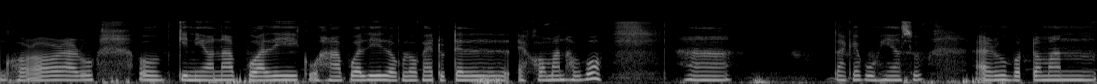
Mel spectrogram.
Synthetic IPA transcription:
ɡʱɔɹɔɹaɹu | kiniɔnapʊalikṵɦãpʊalilɔɡlɔɡajtutɛlɛxʰɔmanɦobɔ | hã | takɛpuɦiasʊ̃a̰ɹubɔtɔman

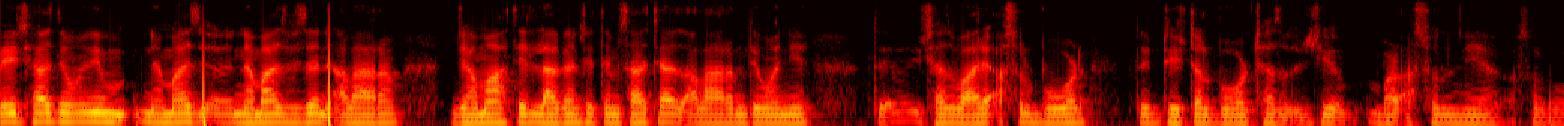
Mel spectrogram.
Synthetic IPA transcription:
bet͡ʃʰaːzd̪iʋɐninɐmaːznɐmaːzʋizɐnʔɐ̰laːɾɐmd͡ʒɐmaːt̪ʰilʲlɐɡɐnt͡ʃʰit̪imsaːt̪t͡ʃʲʰaːzɐlaːɾɐmd̪iʋɐnji | t̪ɨt͡ʃʲʰaːzʋaːɾʲeʔɐsulboːɖ | t̪ɨɖid͡ʒiʈɐlboːɖt͡ʃʰazt͡ʃʰibɐɽɐ̰sulnijɐɡɐsulboːɖ

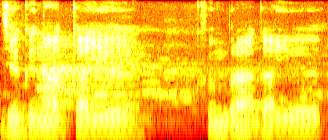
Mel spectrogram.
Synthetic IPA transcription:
d͡ʒəɡənat̚ɡajə | kʰɯmbɾaɡajə

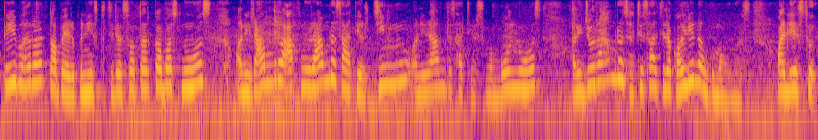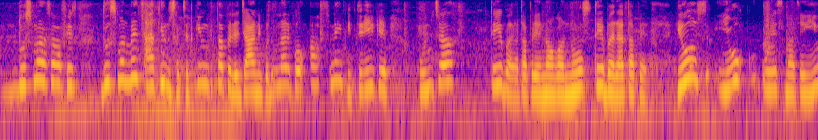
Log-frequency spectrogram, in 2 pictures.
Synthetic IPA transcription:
t̪ejbʱʌeɾʌt̪ʌpaĩɾupʌniest̪o̥t̪iɾʌsʌt̪ʌrkʌbʌsnuɦosʌniɾamroapʰnoɾamrosat̪ʰiɦʌɾud͡zinːuʌniɾamrosat̪ʰiʌɾusʌŋɡʌbolnuɦos | ʌnid͡zoɾamrot͡sʰʌt̪josat̪ʰilajkʌɦilenʌɡumawnuɦos | ʌileest̪od̪usmʌnsʌŋɡʌpʰeɾid̪usmʌnpʌnisat̪ʰiɦunusʌk̚t͡sʰʌkinkit̪ʌpãĩled͡zanekot̪unɦʌɾukoapʰnʌjbʱit̪ɾike | ɦunt͡sʰʌ | t̪ejbʱʌeɾat̪ʌpaĩlenʌɡʌrnuɦost̪ejbʱʌeɾat̪ʌpãĩɾu | jojokesmat͡saĩjo

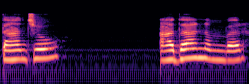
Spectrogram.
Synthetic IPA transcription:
t̪ɐɦãɲd͡ʑo | aːd̪ʱaːɾnə̃mbəɾ

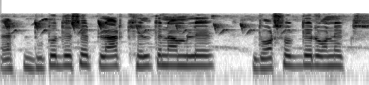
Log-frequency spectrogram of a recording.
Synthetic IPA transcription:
ɛkd̪uʈod̪eʃeɾplaʈkʰelt̪enamled̪ɔɾʃok̚d̪eɾɔnek

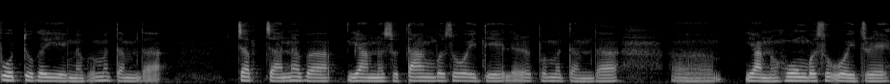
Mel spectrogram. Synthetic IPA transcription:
potːuɡɐjeŋnɐbɐmɐtɐmdɐ̰ | t͡ʃɐp̚t͡ʃanɐbɐjamnɐsutaŋbɐsuojdelɐ̰jɾɐk̚pɐmɐtɐmdɐ | jamnɐɦoŋbɐsuʔojdɾe

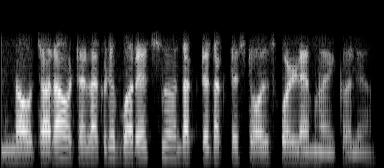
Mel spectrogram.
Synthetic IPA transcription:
nəwt͡saɾaʋəʈalakəɽebəɾet͡sd̪ak̚ʈ̪ed̪ak̚ʈ̪esʈɔlspəɽljam̤əɭ̃ajkalja

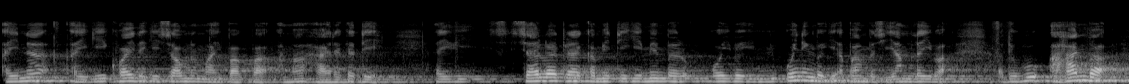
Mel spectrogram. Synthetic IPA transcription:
ɐjnɐːjɡikʰwajdɐɡisawnɐmajpak̚pɐ̰ɐmɐɦajɾɐɡɐdi | ɐji | salwajlpɾajaɾkɐmitiɡimembɐɾojbɐojniŋbɐɡiɐ̰pambɐsijamlɐjbɐ̰ | ɐ̰dubuɐɦanbɐ

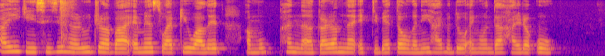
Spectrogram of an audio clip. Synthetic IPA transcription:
ɐjɡisizinːɐɾudɾɐbɐemeswajp̚kiwalet̚ | ɐmuk̚hɐnːɐkɐɾɐmnɐʔek̚tibetːɐwɡɐniɦajbɐduɐ̰jŋondɐhajɾɐk̚u

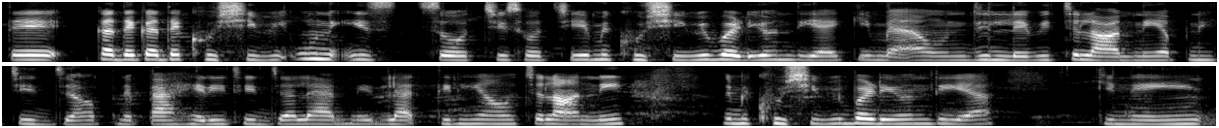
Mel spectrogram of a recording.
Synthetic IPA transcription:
t̪eːkəd̪eːkəd̪eːkʰʊʃiːʋiːʔʊnʔɪssoːt͡ʃiːsoːt͡ʃiːeːmɛ̃ːkʰʊʃiːʋiːbəɽiːɦʊ̃nd̪iːɛːkɪmɛ̃ːʊnd͡ʒɪlːeːʋit͡ʃəlaːnːĩːəpnĩːt͡ʃiːd͡ʒãːəpnẽːpɛːɦẽːɾiːt͡ʃiːd͡ʒãːlɛːnilɛːt̪iːnĩːãːot͡ʃəlaːniː | t̪eːmɛ̃ːkʰʊʃiːʋiːbəɽiːɦʊ̃nd̪iːɛː | kɪnəĩː

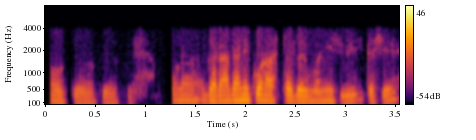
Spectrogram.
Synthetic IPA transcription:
okḛokeokekoɳɡʱəɾãt̪aniːkoɳəst̪ad͡z̪əɾməniːsʋiːt̪əɕe

